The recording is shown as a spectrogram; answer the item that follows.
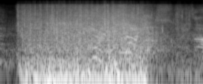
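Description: Sustained volley of standard-armament gunfire aimed for headshots in Warframe: loud, dense, near shooting that kicks in abruptly and rolls on for about two seconds before easing off.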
